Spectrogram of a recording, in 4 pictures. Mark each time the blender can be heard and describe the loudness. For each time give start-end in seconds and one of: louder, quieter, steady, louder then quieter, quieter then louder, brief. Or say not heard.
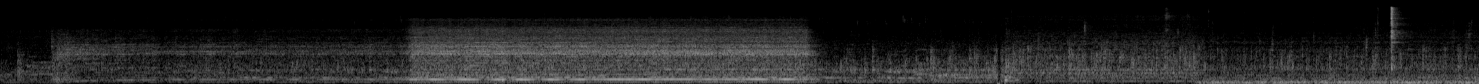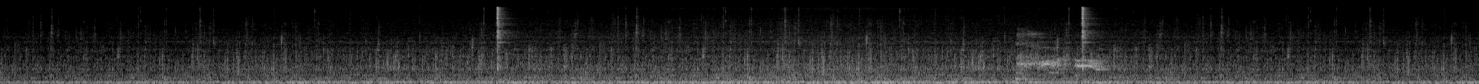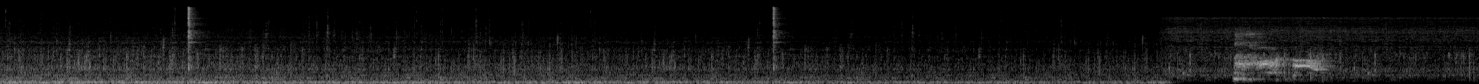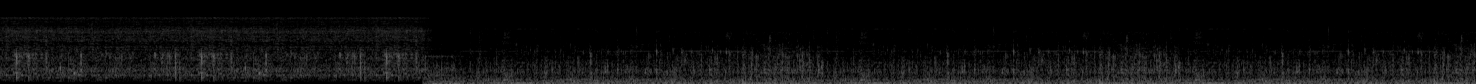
0.0-8.1 louder.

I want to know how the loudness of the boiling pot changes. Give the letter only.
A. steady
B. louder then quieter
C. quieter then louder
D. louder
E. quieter
B.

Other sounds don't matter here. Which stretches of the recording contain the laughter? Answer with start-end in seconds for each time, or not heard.
24.9-25.9, 41.9-42.9.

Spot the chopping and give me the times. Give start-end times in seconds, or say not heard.
not heard.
